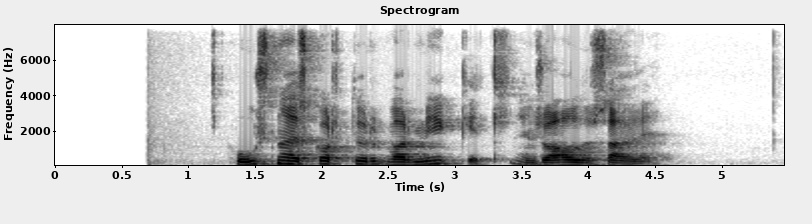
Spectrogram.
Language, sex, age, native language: Icelandic, male, 30-39, French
